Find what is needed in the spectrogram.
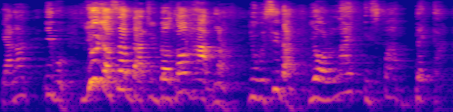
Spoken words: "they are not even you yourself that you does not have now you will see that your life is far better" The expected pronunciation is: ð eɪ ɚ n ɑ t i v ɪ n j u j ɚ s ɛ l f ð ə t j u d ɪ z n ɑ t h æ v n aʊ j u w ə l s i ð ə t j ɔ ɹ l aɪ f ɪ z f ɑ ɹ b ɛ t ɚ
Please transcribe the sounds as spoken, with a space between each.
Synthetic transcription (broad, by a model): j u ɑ n ɑ t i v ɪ j u j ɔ s ɛ l f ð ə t j u d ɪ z n ɑ t h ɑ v n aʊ j u w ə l s i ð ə t j ɔ l aɪ f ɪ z f ɑ b ɛ t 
